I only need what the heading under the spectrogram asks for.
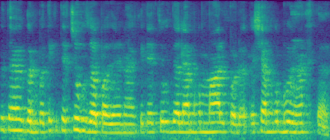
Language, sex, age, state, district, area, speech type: Goan Konkani, female, 60+, Goa, Quepem, rural, spontaneous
